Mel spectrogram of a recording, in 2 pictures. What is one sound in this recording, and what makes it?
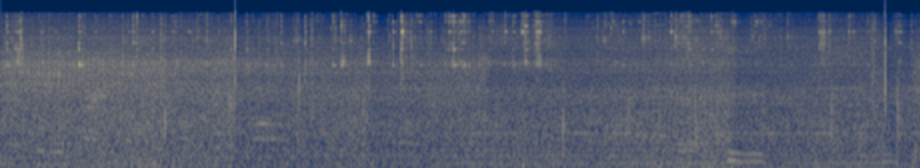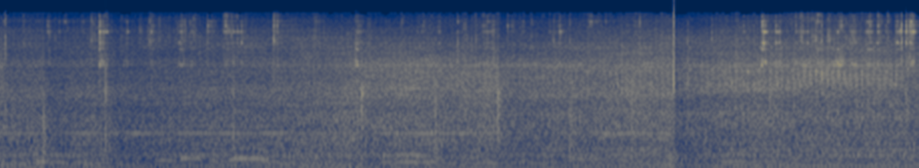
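A bus engine idles and rumbles nearby.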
